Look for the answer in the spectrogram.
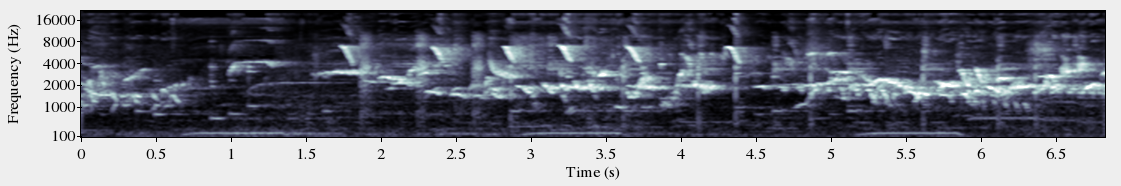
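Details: Young white-rumped shama at a bird farm in Bali, giving a fast stream of sharp downward-swept chips and harsh notes mixed with short whistles, over a low droning hum that comes and goes about three times.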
